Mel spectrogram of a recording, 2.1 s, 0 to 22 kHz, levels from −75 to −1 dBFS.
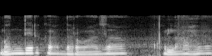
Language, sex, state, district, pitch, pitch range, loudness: Hindi, male, Uttar Pradesh, Jyotiba Phule Nagar, 135 Hz, 115-150 Hz, -17 LUFS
